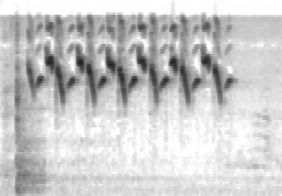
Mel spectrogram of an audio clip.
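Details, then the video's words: Cinereous tit lure song to make birds respond. A heavy thump opens a steady two-second series of about fifteen ringing, high, falling whistles, delivered rapidly and evenly before ending abruptly. "Gelatik batu langsung nyaut dengar ini"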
